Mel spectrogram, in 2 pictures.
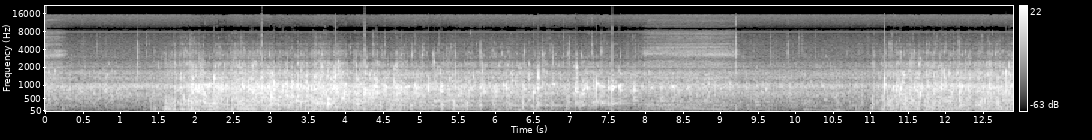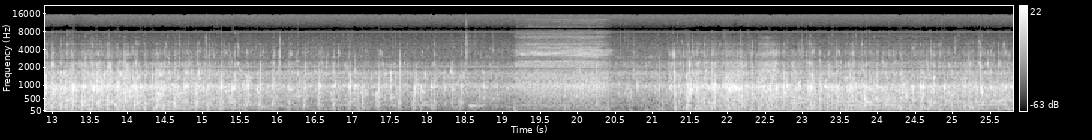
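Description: Scuba breathing through a regulator underwater: a short hiss of inhaling, then several seconds of bubbling exhaust, repeating about every ten seconds, three exhales in all.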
